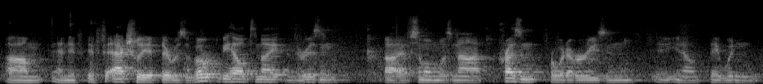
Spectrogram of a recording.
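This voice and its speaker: Low-voiced man explaining procedure in an echoey room. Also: fairly even intonation, brisk, slight background noise. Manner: explanatory, casual with fillers. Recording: echoey council chamber.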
